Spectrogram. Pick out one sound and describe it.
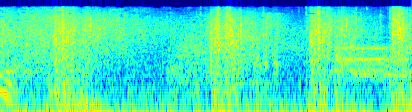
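A fiery explosion roars with a deep rumble.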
